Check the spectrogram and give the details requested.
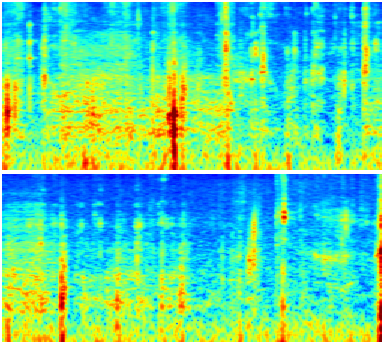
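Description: Someone chewing a mouthful of peanuts in chili oil, with sharp, irregular crunches. A plastic spoon scrapes and clicks against a glass plate while scooping more peanuts.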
